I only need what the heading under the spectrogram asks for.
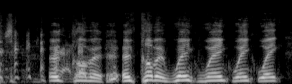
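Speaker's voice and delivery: high, teasing mock hint; mock conspiratorial. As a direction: needle him with a knowing nudge. Mocking guest's hint.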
